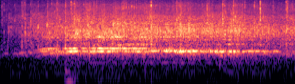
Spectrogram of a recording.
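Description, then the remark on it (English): A crowd bursts into steady, dense applause that holds at an even level for a few seconds, the many overlapping claps merging into a continuous patter with no voices standing out. “Clap for him small.”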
